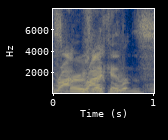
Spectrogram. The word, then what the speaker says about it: Merzlikins: Yeah, Elvis Merzlikins. Rhymes with Schmorshin. Yeah, Elvis Merzlikins.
